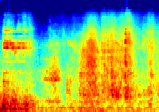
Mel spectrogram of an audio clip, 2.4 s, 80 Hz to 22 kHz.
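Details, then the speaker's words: John Deere L120 48" mower deck pulleys spun by hand, five of six sounding bad, no grease fittings: dry, gritty rolling hiss with faint squeaks; rough, worn pulley bearings, later oiled. "one out of six bearings sounds good the other five sound like they're not long for this world there aren't any grease fittings on these"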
